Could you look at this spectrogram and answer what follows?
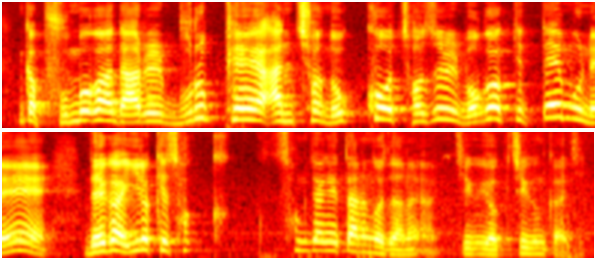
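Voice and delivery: usual speaking voice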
